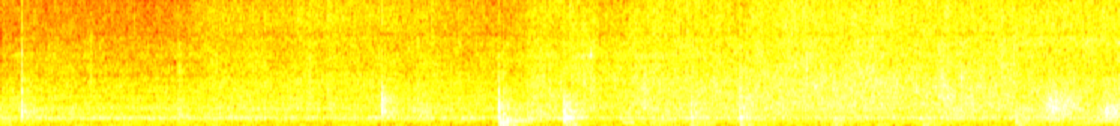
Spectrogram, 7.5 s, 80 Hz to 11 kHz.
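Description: Ginger garlic paste frying in 3 to 4 spoons of oil in a pan, a steady soft sizzle with occasional scraping stirs of a spoon, close and fairly quiet, with no talking.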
